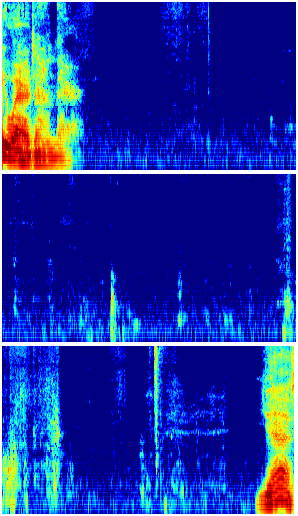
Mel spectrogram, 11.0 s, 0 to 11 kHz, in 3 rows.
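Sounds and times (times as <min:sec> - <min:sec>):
paper page rustling: 0:07.1 - 0:09.2.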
